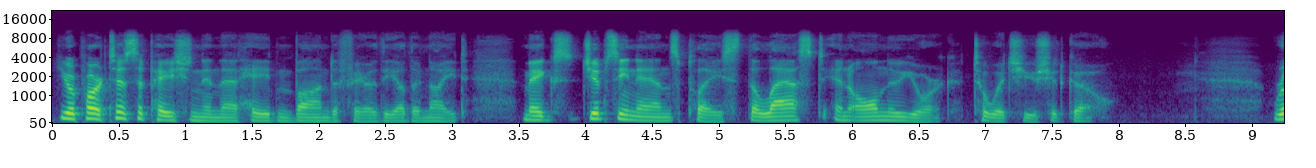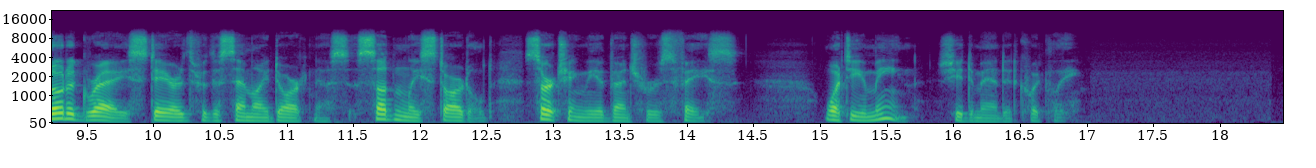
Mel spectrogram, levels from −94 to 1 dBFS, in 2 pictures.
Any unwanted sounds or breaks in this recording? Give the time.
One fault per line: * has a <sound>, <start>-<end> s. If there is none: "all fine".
all fine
